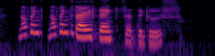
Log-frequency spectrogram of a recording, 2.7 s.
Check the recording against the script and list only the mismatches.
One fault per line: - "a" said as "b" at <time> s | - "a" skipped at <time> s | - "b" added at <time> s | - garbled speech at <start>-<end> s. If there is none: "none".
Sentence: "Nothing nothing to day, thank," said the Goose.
none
